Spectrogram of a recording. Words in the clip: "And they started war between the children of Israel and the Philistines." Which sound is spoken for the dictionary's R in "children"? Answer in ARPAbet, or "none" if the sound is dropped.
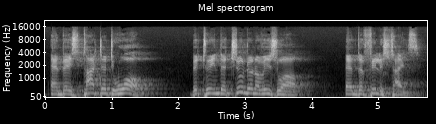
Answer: R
